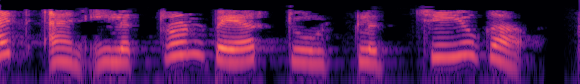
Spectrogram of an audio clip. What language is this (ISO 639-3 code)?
mal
